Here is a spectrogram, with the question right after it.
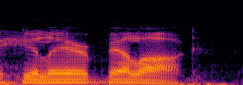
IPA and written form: hɪˈlɛər ˈbɛlək (Hilaire Belloc)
